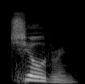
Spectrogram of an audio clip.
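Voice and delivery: tender call. Acted. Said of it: "He forever cries out".

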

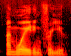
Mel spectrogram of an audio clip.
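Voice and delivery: tender Jesus voice. Acted. Preacher voicing Jesus' reply.

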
